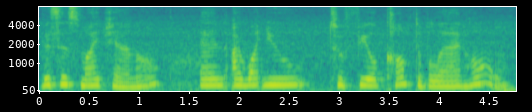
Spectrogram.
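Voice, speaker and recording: A woman hosting her own video channel, talking casually to her viewers in a soft, soothing voice, halting often and repeating herself. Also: fairly high pitch, creaky, slight background noise. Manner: slow, repetitive, halting with many restarts. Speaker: YouTube channel host.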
